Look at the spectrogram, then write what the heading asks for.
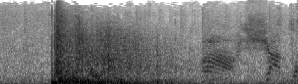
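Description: A single sharp gunshot booms in the XCOM: Long War strategy game as a shot goes wide, followed by a decaying rumble and faint game voices.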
